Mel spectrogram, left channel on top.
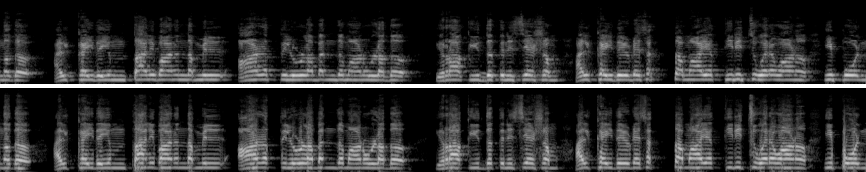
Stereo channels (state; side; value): normal; both; correlation -0.11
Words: അൽ ഖൈദയും താലിബാനും തമ്മിൽ ആഴത്തിലുള്ള ബന്ധമാണുള്ളത്. ഇറാഖ് യുദ്ധത്തിന് ശേഷം അൽ ഖൈദയുടെ ശക്തമായ തിരിച്ചുവരവാണ് ഇപ്പോൾ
